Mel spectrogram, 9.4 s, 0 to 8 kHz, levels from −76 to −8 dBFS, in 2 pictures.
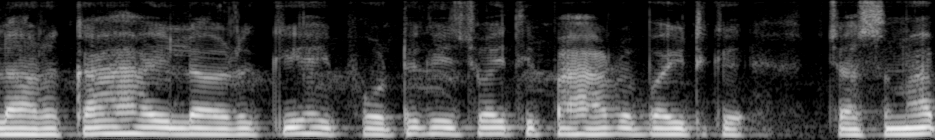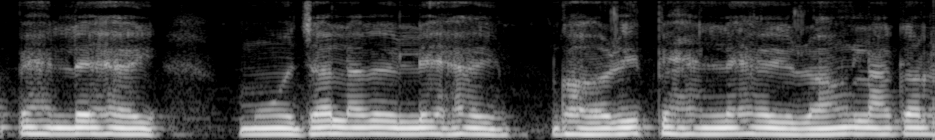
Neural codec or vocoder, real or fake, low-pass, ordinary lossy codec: none; real; none; none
